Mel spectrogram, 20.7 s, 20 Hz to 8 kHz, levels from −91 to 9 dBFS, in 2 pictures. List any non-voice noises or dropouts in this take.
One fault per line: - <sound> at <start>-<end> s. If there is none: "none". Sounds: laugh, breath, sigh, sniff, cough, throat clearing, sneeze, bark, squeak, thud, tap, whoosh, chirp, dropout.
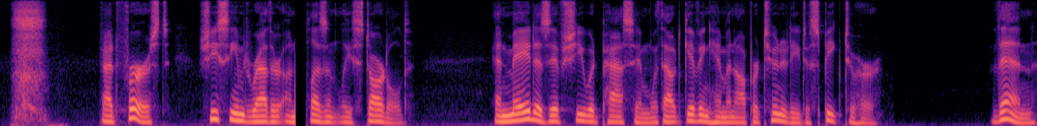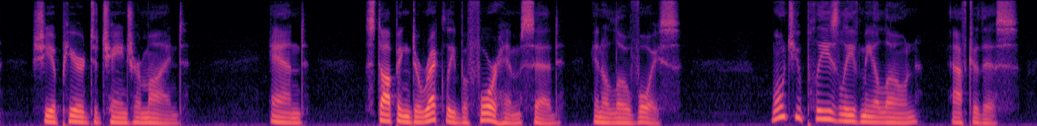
- breath at 0.1-0.7 s
- dropout at 2.9-3.1 s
